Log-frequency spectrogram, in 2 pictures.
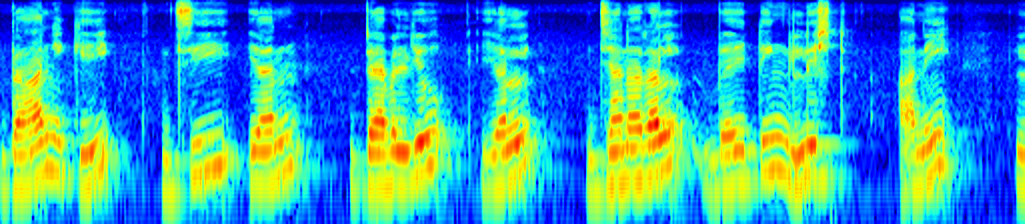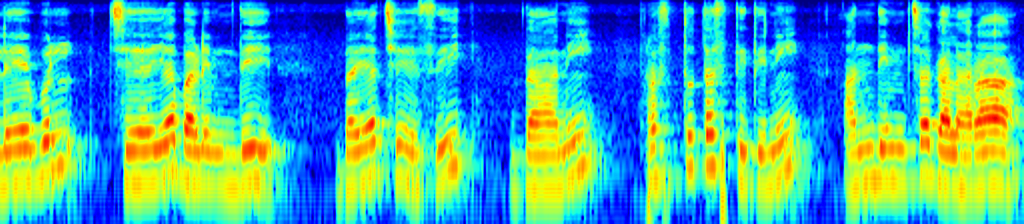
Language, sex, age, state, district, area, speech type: Telugu, male, 30-45, Andhra Pradesh, Nellore, rural, read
